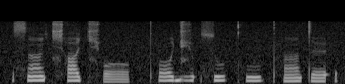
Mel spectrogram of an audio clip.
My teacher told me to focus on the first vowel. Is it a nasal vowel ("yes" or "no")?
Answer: yes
